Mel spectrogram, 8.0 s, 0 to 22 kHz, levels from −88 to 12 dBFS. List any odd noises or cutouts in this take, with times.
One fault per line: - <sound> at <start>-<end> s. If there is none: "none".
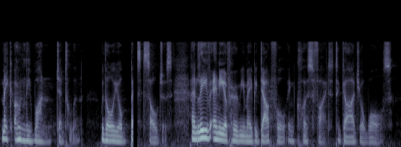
- dropout at 2.7-2.7 s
